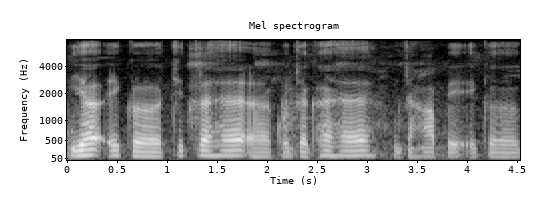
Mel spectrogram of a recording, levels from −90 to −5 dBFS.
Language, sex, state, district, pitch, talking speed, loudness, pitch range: Chhattisgarhi, male, Chhattisgarh, Korba, 115 Hz, 130 wpm, -21 LUFS, 105-125 Hz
